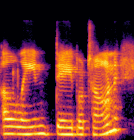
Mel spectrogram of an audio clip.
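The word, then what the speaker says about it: Alain de Botton: with a quote from i believe you pronounce his name elaine dey bouton he is the author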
